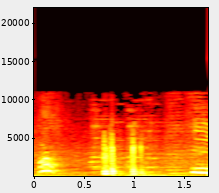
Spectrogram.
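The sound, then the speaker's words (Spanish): A small female dog lets out a few sharp barks and yips, with whiny, high-pitched yelps at the start and end of the short burst. No one speaks. “Ay, qué bueno que vienen por la perrita.”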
